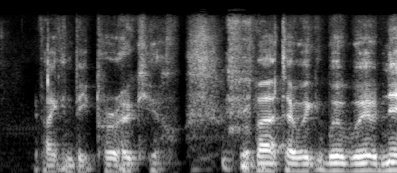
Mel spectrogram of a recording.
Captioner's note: laughing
